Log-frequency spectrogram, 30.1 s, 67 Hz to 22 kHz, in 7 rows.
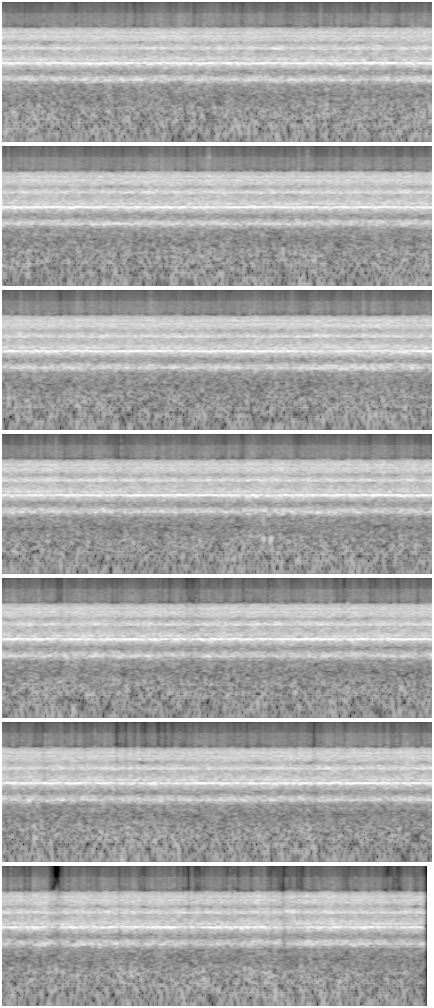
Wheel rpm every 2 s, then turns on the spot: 230, 230, 230, 230, 240, 230, 230, 230, 230, 230, 230, 230, 230, 230, 230.
none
